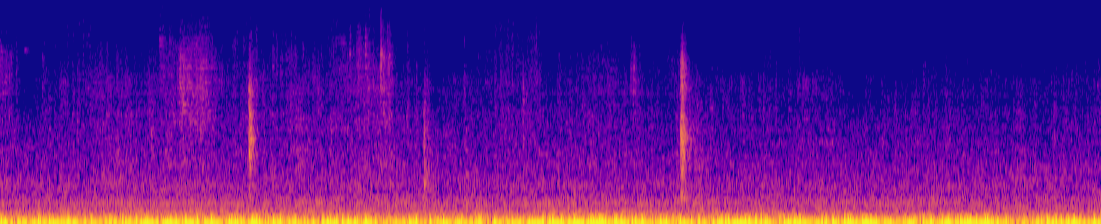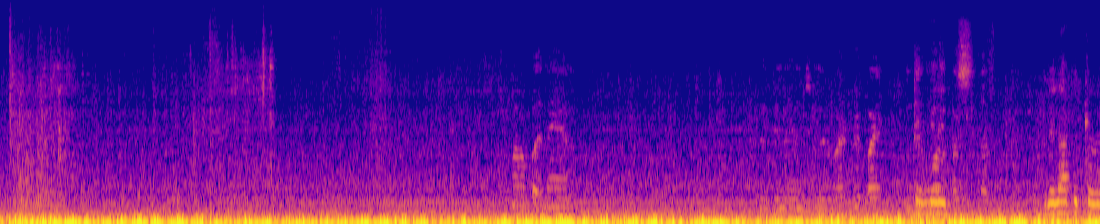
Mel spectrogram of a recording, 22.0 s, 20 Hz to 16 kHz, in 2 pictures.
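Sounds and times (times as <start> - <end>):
boat engine rumbling: 0.0 - 22.0.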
